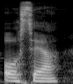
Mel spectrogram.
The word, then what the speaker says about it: ósea: Voy a hacer una prueba para medir la densidad ósea. En este caso, ósea se presenta con una pronunciación distinta respecto a las demás formas y por eso se escribe con la tilde en la o.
